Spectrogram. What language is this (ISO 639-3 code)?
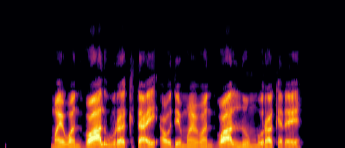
pus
